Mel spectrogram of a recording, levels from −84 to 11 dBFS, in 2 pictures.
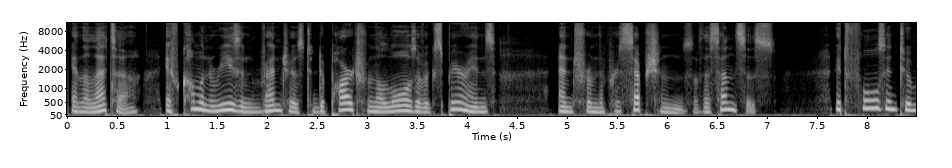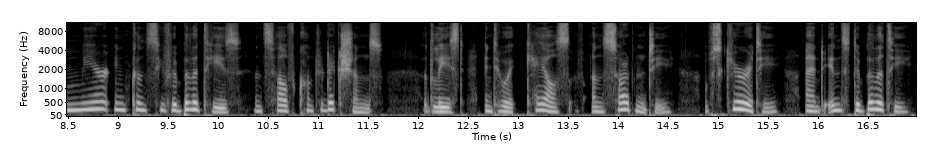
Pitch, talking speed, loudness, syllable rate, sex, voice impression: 190 Hz, 140 wpm, -19 LUFS, 5.2 syllables/s, female, very feminine, very adult-like, very middle-aged, thin, relaxed, weak, slightly dark, very soft, slightly muffled, fluent, slightly cute, cool, very intellectual, slightly refreshing, very sincere, very calm, friendly, reassuring, unique, very elegant, sweet, slightly lively, kind, intense, slightly sharp, very modest, light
